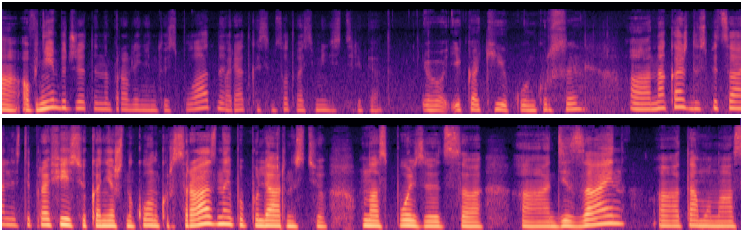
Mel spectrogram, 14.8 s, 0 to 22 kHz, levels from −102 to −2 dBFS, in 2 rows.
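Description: A speech recording with room noise shows automatic gain rising from 4.19 s to 7.14 s, ending just before "и профессию конечно конкурс". The level reaching the microphone drops by about 13 dB, and the automatic gain control responds by raising its gain by about 3 dB over those three seconds. Voice and room noise swell together. On the waveform the envelope creeps upward across that span. On a spectrogram the noise floor between phrases brightens gradually at all frequencies, not just within the speech.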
